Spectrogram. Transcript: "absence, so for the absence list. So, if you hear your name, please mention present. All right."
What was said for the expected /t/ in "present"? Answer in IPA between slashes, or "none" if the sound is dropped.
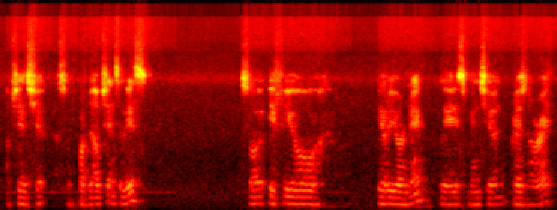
none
